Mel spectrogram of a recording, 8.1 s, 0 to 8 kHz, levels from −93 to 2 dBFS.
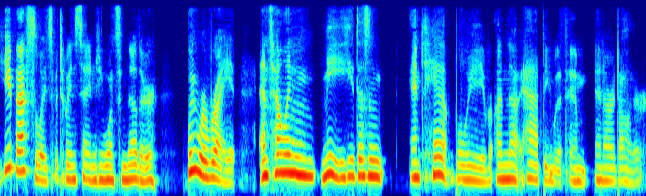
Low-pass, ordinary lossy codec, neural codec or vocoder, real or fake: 7.2 kHz; AAC, 48 kbps; codec, 16 kHz, 1 kbps, X-Codec, HuBERT features, trained on balanced general audio; fake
